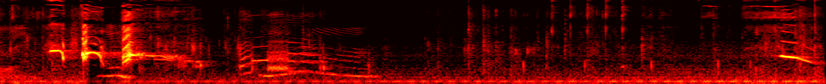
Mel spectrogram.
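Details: A litter of German Shepherd/Labrador/Rottweiler mix puppies, indoors: a short cluster of sharp, high whines and yelps at the start, a quieter drawn-out whimper, then a falling whine near the end, over a low steady hum.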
